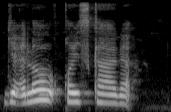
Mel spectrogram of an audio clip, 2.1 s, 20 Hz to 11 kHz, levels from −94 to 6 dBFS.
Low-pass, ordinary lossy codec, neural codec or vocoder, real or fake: 9.9 kHz; none; none; real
